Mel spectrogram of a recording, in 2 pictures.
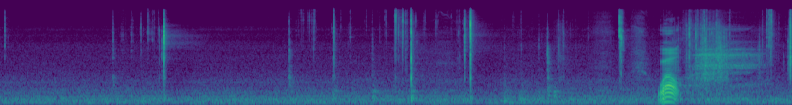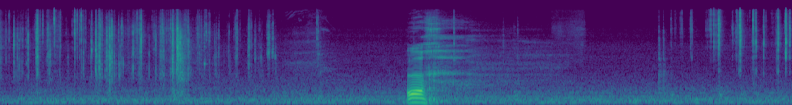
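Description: Plastic film crinkles and rustles under fingers.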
